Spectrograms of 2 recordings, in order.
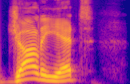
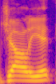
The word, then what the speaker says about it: Joliet: In Joliet, early residents, sick of hearing their town's name mispronounced as Joliet, made pronouncing it Joliet a misdemeanor, punishable by a $5 fine.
